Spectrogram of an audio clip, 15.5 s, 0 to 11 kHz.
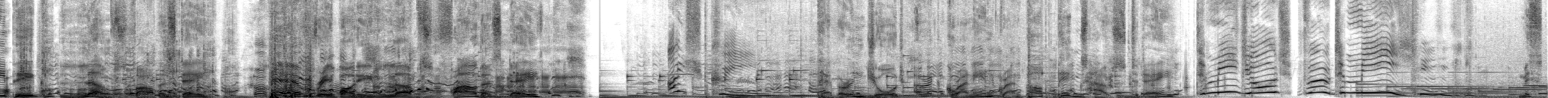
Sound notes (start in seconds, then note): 3.5 laughter; 14.0 ice cream music playing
